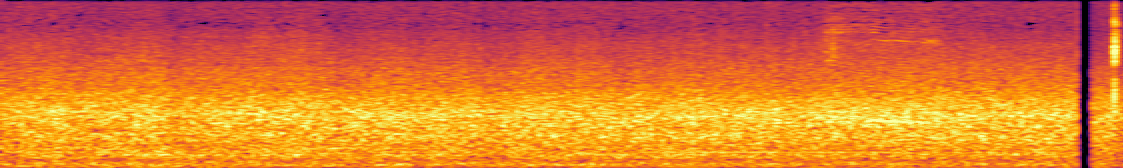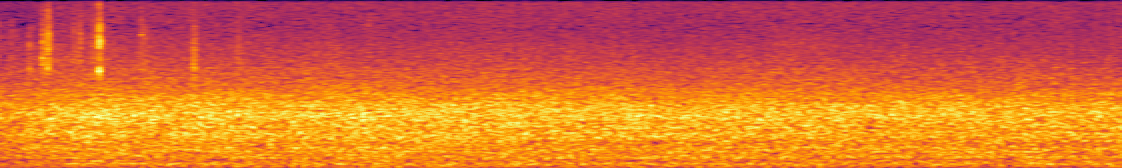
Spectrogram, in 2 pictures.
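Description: Steady road and engine noise inside a car's cabin while driving through a highway tunnel. The sound cuts out for an instant about halfway through.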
